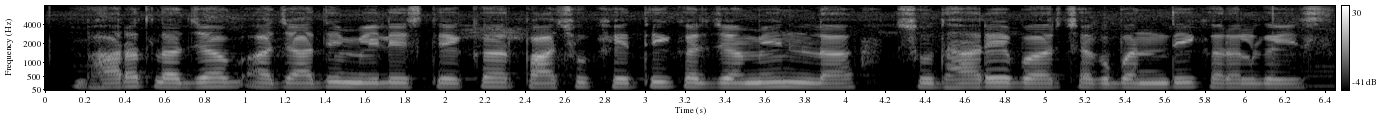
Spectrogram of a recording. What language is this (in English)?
Chhattisgarhi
